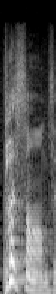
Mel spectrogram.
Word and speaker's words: Psalm: It's the first psalm, or pronounced psalm, if you look at it, it's a P in front of it. I don't know why we don't call it that, but Psalms. It's just Psalms.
